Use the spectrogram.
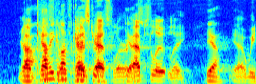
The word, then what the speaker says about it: Harry Graf Kessler: Harry Graf Kessler.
